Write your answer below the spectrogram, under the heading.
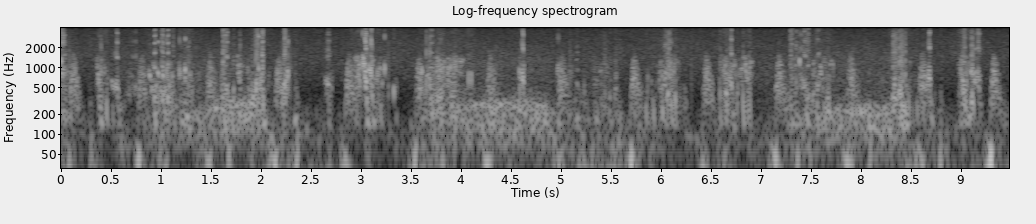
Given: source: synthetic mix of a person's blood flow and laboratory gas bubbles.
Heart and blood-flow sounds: Doppler ultrasound of blood flow; subclavian vein
0.00-0.16 s: bubbles
0.33-0.77 s: bubbles
0.86-1.42 s: bubbles
1.57-2.09 s: bubbles
2.19-2.39 s: bubbles
2.63-2.72 s: bubbles
2.90-3.37 s: bubbles
3.58-4.15 s: bubbles
4.54-4.71 s: bubbles
4.94-5.62 s: bubbles
5.83-6.28 s: bubbles
6.56-6.94 s: bubbles
7.25-7.74 s: bubbles
8.26-8.75 s: bubbles
8.79-8.82 s: bubbles
8.96-9.23 s: bubbles
From the record:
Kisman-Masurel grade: 242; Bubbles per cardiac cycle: several, 3 to 8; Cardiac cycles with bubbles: 100%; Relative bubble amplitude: moderate (0.250 to 0.450); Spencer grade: 3 (all of the cardiac periods contain showers or single bubble signals, but not dominating or overriding the cardiac motion signals); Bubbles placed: anywhere in the cardiac cycle

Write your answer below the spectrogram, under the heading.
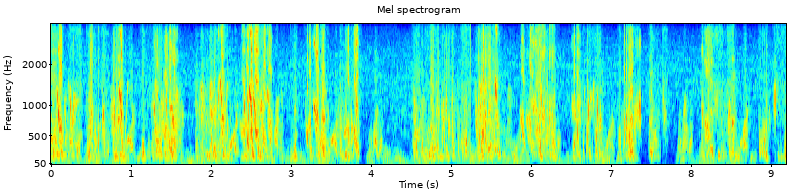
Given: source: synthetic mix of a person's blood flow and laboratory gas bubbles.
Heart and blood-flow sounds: Doppler ultrasound of blood flow; precordium
0.00-0.40 s: bubbles
0.43-0.97 s: bubbles
1.09-1.67 s: bubbles
1.79-2.23 s: bubbles
2.34-2.80 s: bubbles
2.99-3.10 s: bubbles
3.15-3.48 s: bubbles
3.58-3.88 s: bubbles
4.49-5.24 s: bubbles
5.28-5.71 s: bubbles
5.84-6.36 s: bubbles
6.50-6.90 s: bubbles
7.07-7.38 s: bubbles
7.46-7.72 s: bubbles
8.11-8.56 s: bubbles
8.83-9.20 s: bubbles
From the record:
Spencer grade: 3 (all of the cardiac periods contain showers or single bubble signals, but not dominating or overriding the cardiac motion signals); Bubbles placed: anywhere in the cardiac cycle

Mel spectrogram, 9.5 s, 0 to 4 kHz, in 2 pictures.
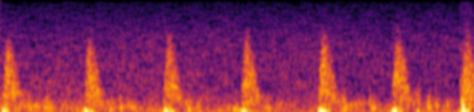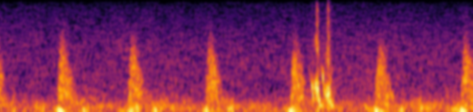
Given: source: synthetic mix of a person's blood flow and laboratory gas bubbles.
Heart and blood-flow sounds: Doppler ultrasound of blood flow; subclavian vein
4.59-4.72 s: bubbles
7.82-8.11 s: bubbles
From the record:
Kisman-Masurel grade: 123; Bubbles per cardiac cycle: 1 to 2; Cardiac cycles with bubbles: 10 to 50%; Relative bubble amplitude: loud (0.450 to 0.775); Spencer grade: 2 (many but less than half of the cardiac periods contain bubble signals, singularly or in groups); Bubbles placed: anywhere in the cardiac cycle

